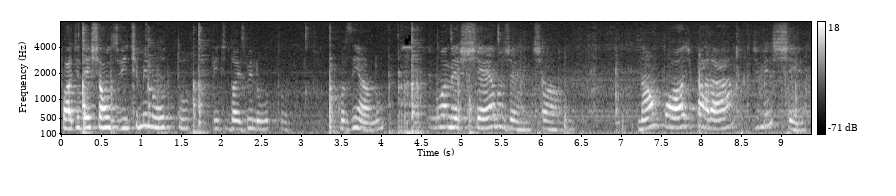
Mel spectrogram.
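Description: Speaking at a very slow pace with long, frequent pauses, a woman keeps a high pitch and fairly even intonation. Noticeable background noise is present. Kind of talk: cooking tutorial chat. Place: kitchen. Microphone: phone near.

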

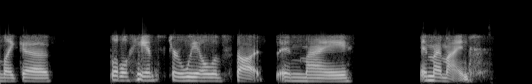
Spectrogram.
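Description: A woman talks at a moderate pace. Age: 30s. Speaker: caller seeking advice. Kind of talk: phone-in conversation. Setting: phone call. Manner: hesitant, filler-heavy; smiling, laughing while talking.

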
